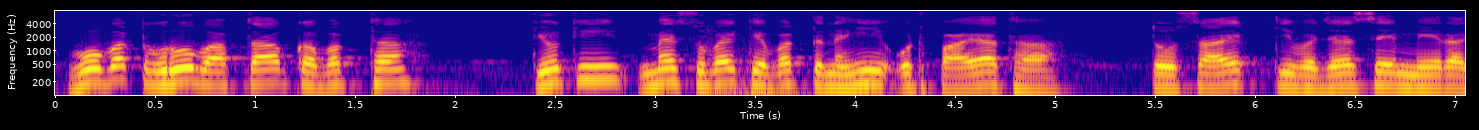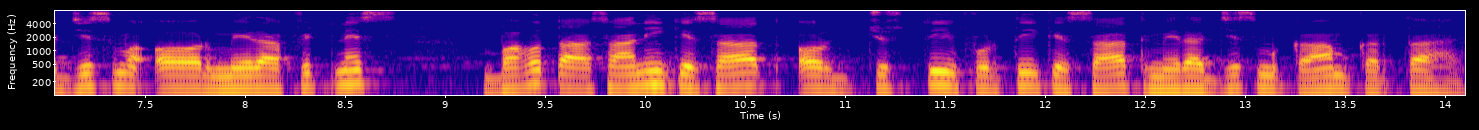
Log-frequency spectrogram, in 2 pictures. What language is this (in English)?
Urdu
